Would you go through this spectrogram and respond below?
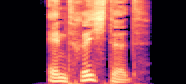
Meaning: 1. past participle of entrichten 2. inflection of entrichten: third-person singular present 3. inflection of entrichten: second-person plural present
- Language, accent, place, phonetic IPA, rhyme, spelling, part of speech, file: German, Germany, Berlin, [ɛntˈʁɪçtət], -ɪçtət, entrichtet, verb, De-entrichtet.ogg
